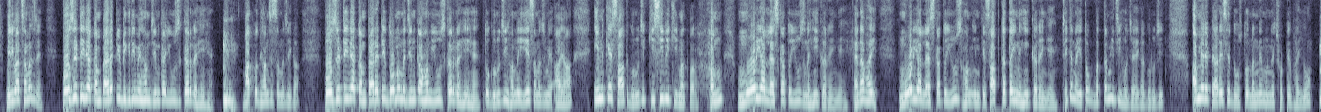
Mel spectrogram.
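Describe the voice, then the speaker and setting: A young man from the teaching English grammar in an online class, teasing students by name with quick jokes. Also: high voice, darkish tone, no room sound, studio quality.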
